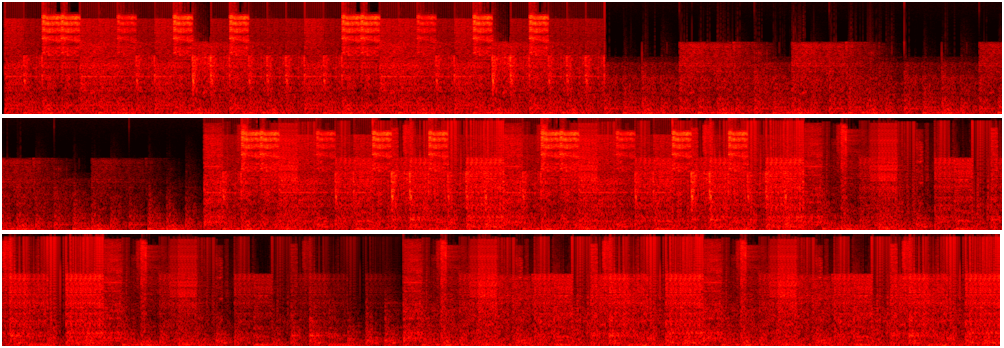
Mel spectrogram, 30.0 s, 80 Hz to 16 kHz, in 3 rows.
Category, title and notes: Music > Multiple instruments
Short Track #4040 (Industraumatic)
Industrial, Sci-fi, Ambient, Noise, Cyberpunk, Games, Underground, Soundtrack, Horror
